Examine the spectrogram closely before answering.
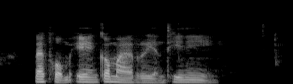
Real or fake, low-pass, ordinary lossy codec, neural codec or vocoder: real; 7.2 kHz; MP3, 32 kbps; none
